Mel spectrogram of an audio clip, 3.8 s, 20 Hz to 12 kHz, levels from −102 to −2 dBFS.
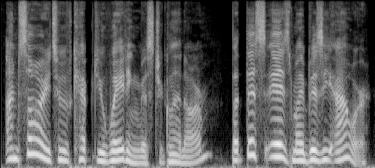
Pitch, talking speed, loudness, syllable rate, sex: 185 Hz, 255 wpm, -18 LUFS, 5.7 syllables/s, male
